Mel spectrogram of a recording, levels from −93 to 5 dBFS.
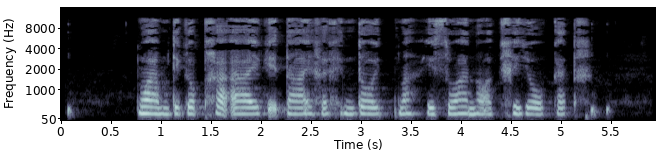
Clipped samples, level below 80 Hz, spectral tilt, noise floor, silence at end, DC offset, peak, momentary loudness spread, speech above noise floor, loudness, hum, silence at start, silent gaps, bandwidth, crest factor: under 0.1%; -66 dBFS; -4.5 dB/octave; -72 dBFS; 0.45 s; under 0.1%; -4 dBFS; 13 LU; 50 dB; -23 LUFS; none; 0.05 s; none; 11.5 kHz; 20 dB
